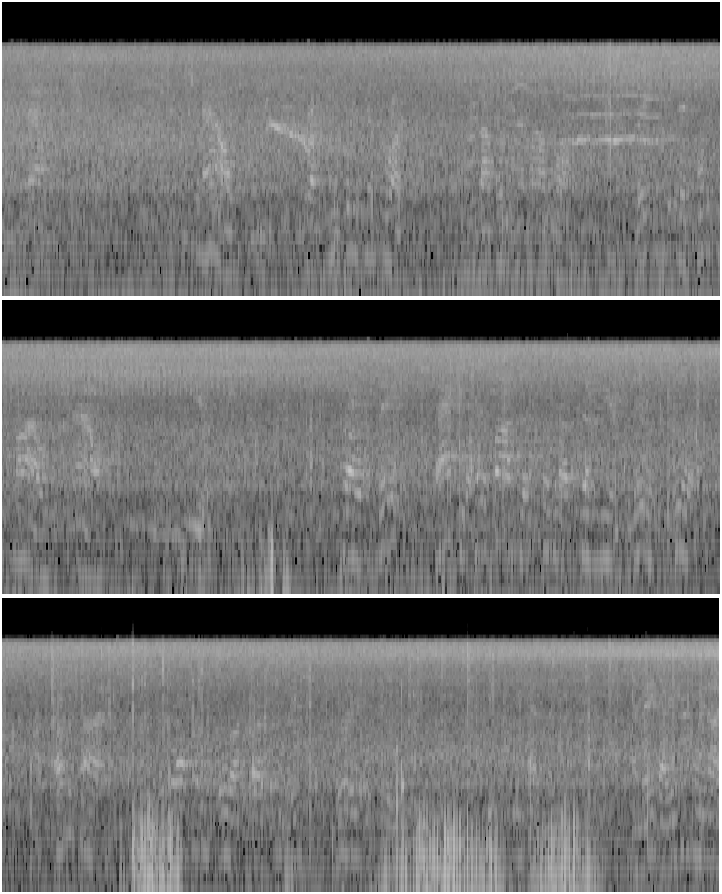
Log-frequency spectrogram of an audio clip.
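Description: Horses' hooves crunch and clop on a gravel path.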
